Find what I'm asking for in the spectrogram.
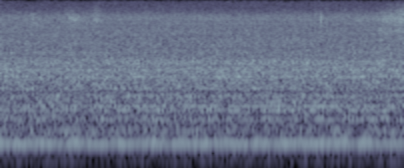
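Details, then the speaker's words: New multi-room humidifier from Lowes: steady loud fan whirring with a constant low hum and no change in speed. Runs noisily at its top setting. "Hope you can hear me over top of that thing, because it's freaking loud."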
